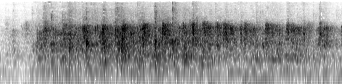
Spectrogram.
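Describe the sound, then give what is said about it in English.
A crowd at a Hare Krishna talk on the Bhagavad Gita applauds steadily, many hands clapping in a dense, even patter that holds at a fairly loud level throughout, with no voices coming through. “So thank you for clapping.”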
